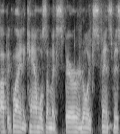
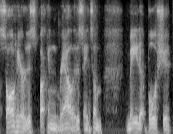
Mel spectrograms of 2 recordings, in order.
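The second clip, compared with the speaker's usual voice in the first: ordinary delivery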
